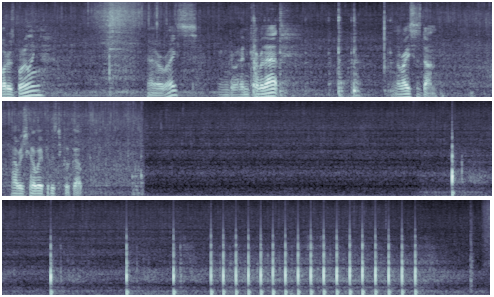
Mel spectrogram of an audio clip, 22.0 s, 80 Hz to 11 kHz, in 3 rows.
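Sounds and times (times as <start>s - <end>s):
utensil knocking on frying pan: 17.3s - 21.0s.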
